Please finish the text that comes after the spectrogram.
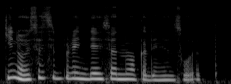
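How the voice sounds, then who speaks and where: Fast and fairly high-pitched with vocal fry, this young woman speaks in a mellow Kansai-accented voice, recorded with no room sound. As a bubbly livestream host, she chats casually, reads comments, and keeps thanking viewers, though she seems a little sleepy.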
